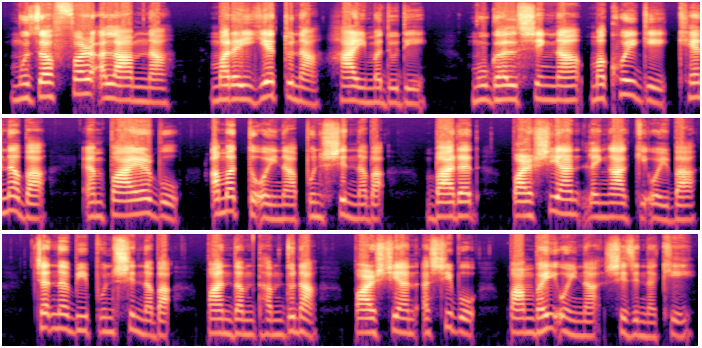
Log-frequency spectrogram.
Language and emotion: Manipuri, neutral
